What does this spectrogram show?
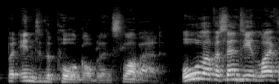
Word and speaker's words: Slobad: Heroes The Genius Goblin slob ad I've heard people say slowbard before but I don't like that pronunciation I'm saying slobad before hooking him into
